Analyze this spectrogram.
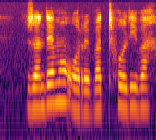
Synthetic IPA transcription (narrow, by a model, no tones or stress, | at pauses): zʷandɛmɔuɾɪβatʰoɺiβa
